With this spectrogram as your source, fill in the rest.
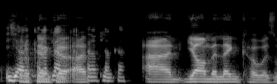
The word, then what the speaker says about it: Konoplyanka: I'm a big fan of Konoplyanka. Do you pronounce that? Did I pronounce it correct? Konoplanka. Yeah, Konoplyanka Konoplanka, Konoplanka.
